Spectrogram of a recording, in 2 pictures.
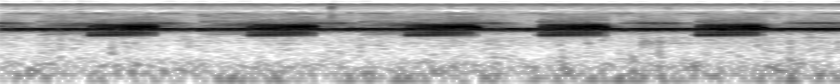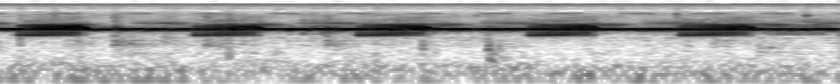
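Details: Frogs calling beside a house in rural surroundings when the rains first come: short croaking bursts repeated about one and a half times per second in a steady rhythm, over a continuous high ringing tone.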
